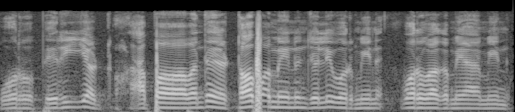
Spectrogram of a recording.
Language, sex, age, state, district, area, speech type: Tamil, male, 60+, Tamil Nadu, Coimbatore, urban, spontaneous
